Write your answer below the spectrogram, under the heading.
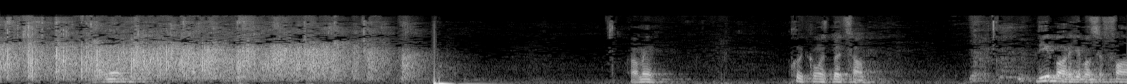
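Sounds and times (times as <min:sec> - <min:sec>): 
audience applause: 0:00.0 - 0:04.3
speech: 0:01.1 - 0:01.5, 0:06.3 - 0:06.8, 0:08.0 - 0:08.9, 0:10.4 - 0:11.2.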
